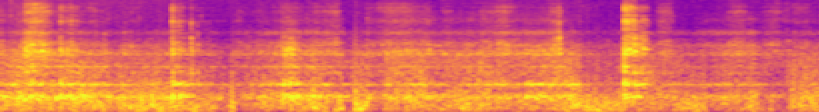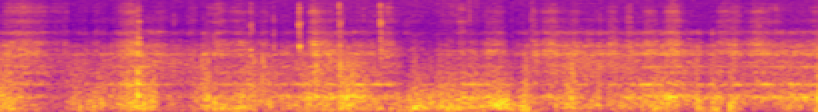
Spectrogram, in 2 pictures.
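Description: Wind rumbling on a helmet camera's microphone while a horse moves at pace across grass, with irregular knocks from its hoofbeats and tack.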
